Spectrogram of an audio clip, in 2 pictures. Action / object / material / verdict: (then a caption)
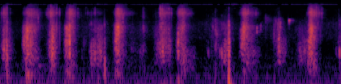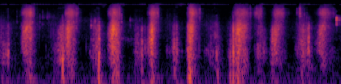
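scrape / silicone ear cups of a binaural microphone / silicone / none. Fingertips of both hands rub and scratch inside the soft, hollow silicone ear cups of a binaural microphone to mimic ear cleaning. The result is a fast, irregular run of short, crunchy scraping bursts, about two to three per second, with a bright, crackly texture and little low end.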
